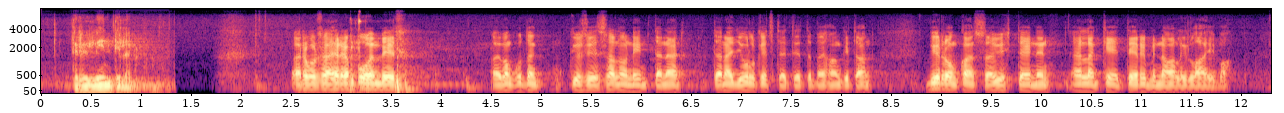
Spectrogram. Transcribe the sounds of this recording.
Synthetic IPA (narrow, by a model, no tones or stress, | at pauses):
t̪erillint̪ilḛn | ɑrʋosɑherːɑpuhemːies | ɑiʋɑŋkut̪eŋkysysɑnonint̪ænæn | t̪ænæjjulkist̪et̪iet̪ːæmehɑŋkit̪ɑːn | ʋiroŋkɑnsːɑyht̪einenælːæŋkeːt̪erminɑːlilɑiʋɑ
